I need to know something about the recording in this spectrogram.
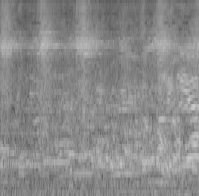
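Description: Several people talking at once, a steady babble of voices.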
